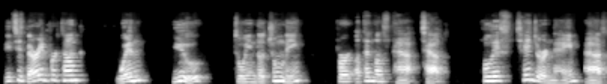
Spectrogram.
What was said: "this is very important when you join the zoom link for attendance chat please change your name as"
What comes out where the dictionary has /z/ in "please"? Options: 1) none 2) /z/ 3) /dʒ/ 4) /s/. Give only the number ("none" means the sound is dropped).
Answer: 4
